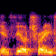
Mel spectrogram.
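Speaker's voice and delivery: laughing and sarcastic. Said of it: "I will sarcastically say".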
